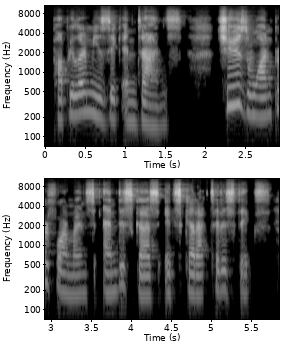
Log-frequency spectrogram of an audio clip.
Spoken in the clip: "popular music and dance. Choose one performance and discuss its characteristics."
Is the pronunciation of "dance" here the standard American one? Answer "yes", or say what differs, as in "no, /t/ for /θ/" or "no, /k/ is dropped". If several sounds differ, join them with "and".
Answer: yes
